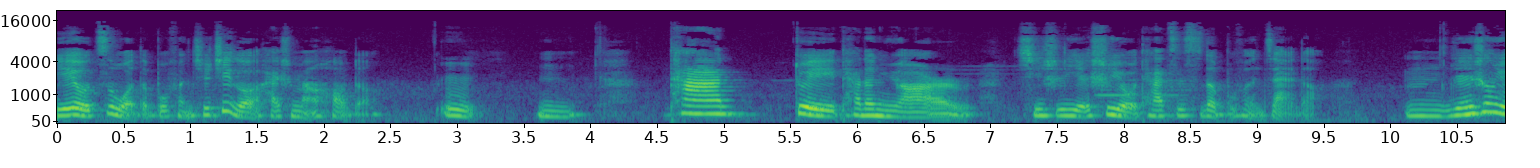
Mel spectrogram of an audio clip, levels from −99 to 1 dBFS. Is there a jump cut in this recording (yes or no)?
yes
